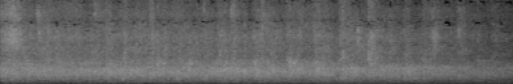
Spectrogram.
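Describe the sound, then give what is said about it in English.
A crowd gives one more round of applause in celebration of people who shared their testimonies, a dense, continuous wash of clapping that holds strong for several seconds, then starts to thin and fade slightly toward the end. “Can we just give them all, just by a celebration, one more round of applause?”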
